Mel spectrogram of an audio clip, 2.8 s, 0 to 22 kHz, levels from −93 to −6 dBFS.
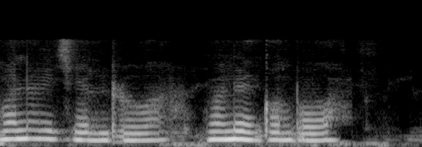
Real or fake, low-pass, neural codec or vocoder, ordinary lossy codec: fake; 7.2 kHz; codec, 16 kHz in and 24 kHz out, 0.6 kbps, FireRedTTS-2 codec; AAC, 48 kbps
